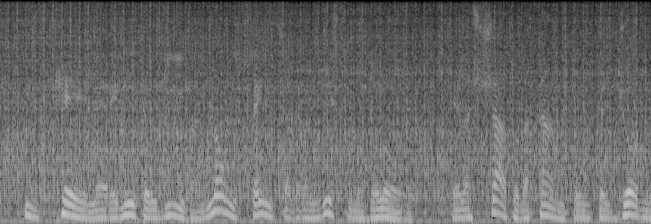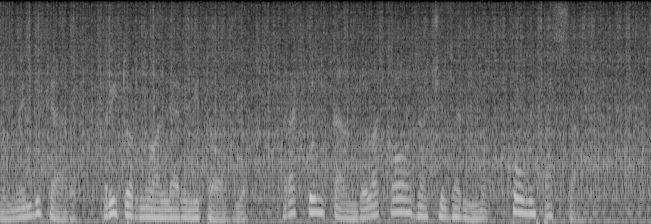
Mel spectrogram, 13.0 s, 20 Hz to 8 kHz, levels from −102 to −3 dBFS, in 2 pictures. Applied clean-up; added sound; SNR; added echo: none; Engine / Mechanisms; 6 dB; none.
